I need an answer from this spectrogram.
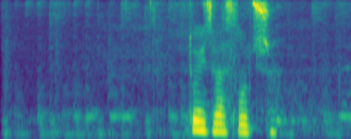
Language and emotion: Russian, neutral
